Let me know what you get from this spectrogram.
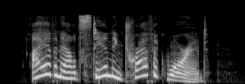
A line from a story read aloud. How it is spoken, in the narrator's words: Brittany screamed again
